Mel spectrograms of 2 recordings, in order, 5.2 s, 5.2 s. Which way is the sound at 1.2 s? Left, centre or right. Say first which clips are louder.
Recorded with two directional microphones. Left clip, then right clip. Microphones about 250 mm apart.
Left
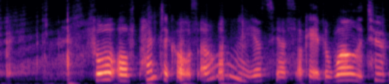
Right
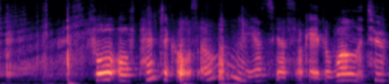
Left 2 dB; left.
